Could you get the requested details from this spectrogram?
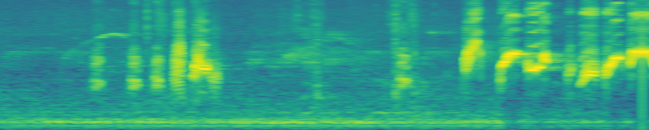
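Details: Red-whiskered bulbul in morning song training, scattered chirps at first, then a loud run of bright, twisting whistled notes near the end over a low steady hum.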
